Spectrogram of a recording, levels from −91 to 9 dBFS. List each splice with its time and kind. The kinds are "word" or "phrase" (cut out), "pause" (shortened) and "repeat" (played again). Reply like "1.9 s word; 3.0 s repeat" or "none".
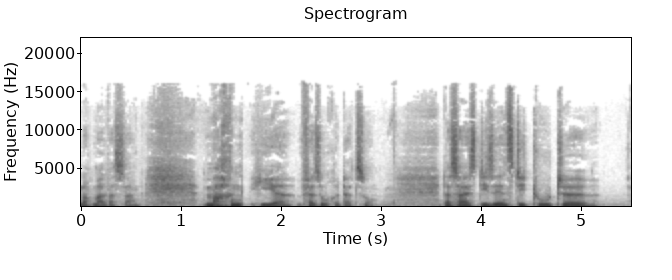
1.6 s word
